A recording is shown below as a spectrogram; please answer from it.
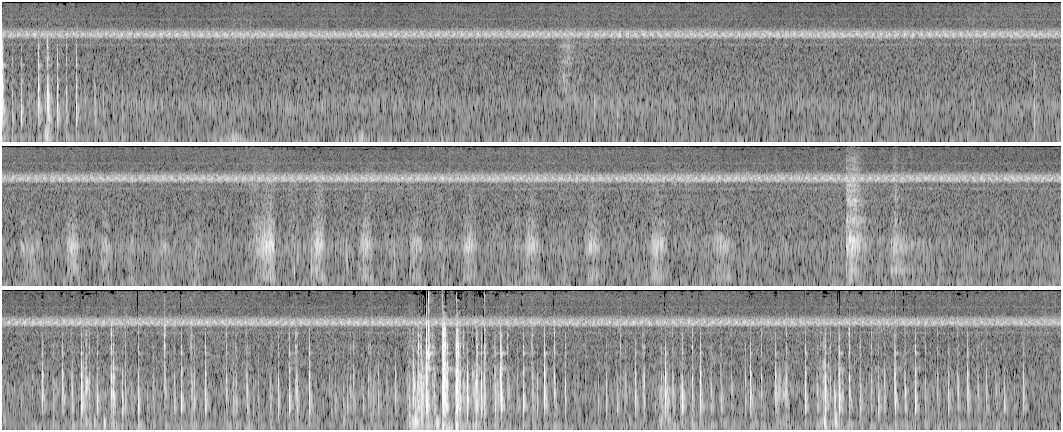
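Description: Steady chirring of insects in the background. A beekeeper's smoker is worked with a loose run of short puffs and clicks through the middle. Near the end come denser knocks and scrapes of wooden hive boxes and frames being pried and handled, the loudest clatter about three quarters of the way through.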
